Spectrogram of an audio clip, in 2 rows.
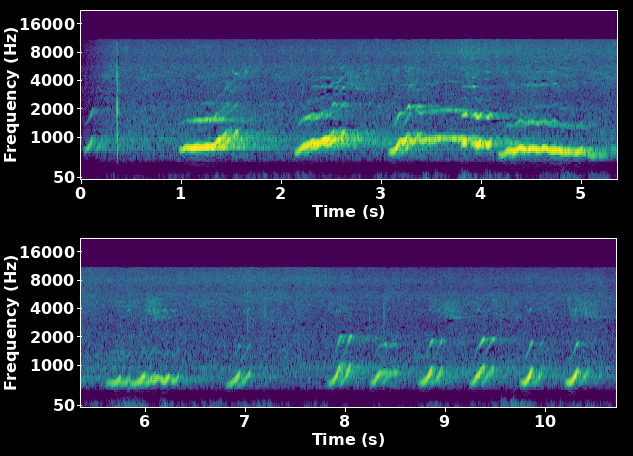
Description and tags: lar gibbon05
A male Lar Gibbon calling. This was recorded on a hill above the exhibit. Recorded with a Zoom H2.
monkey, field-recording, primates, zoo, jungle, ape, gibbon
